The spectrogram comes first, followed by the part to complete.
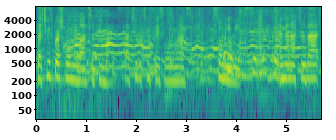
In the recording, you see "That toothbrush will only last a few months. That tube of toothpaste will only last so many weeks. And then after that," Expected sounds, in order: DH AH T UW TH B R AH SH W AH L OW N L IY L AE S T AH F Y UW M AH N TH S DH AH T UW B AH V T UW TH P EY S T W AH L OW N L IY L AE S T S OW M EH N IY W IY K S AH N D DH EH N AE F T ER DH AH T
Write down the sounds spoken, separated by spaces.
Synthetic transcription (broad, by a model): DH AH T UW TH B R AH SH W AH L OW N L IY L AE S T AH F Y UW M AH N TH S DH AH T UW AH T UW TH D EY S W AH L OW N L IY L AE S T S OW M EH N IY W IY K S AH N DH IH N AE F T ER DH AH T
